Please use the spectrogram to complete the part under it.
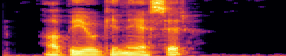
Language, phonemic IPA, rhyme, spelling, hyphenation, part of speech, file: Norwegian Bokmål, /abiːʊɡɛˈneːsər/, -ər, abiogeneser, a‧bi‧o‧ge‧ne‧ser, noun, Nb-abiogeneser.ogg
- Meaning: indefinite plural of abiogenese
